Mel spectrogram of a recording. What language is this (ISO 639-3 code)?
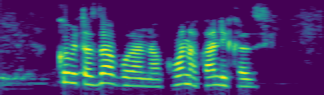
kin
